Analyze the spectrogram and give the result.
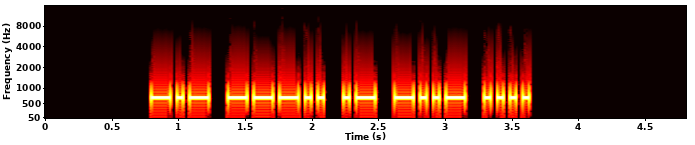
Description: Morse code, heard as a keyed tone, about 25 wpm, 700 Hz. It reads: K8AXH
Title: USA Call Signs - 5 Characters - 4x Character Spacing - 25wpm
